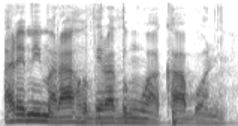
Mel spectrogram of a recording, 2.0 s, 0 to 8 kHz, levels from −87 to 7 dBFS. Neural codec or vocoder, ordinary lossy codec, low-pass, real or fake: none; none; 7.2 kHz; real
